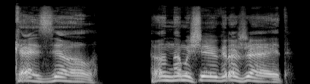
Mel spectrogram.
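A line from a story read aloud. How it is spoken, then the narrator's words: Angry growl. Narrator (Russian): прорычал Андрей Адамович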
